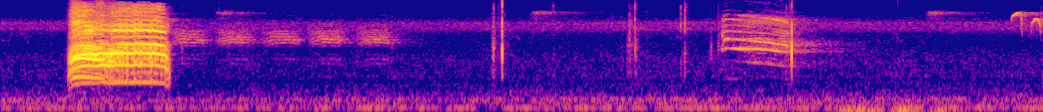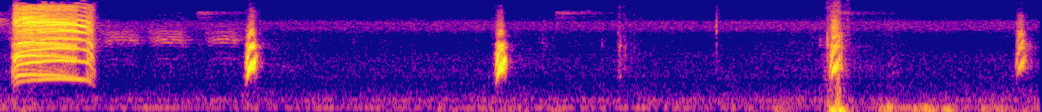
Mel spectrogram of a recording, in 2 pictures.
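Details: Gray catbird in a backyard while eating calls two harsh, nasal mews about five seconds apart, mixed with a brief squeaky note, scattered sharp clicks and a faint high steady whine.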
